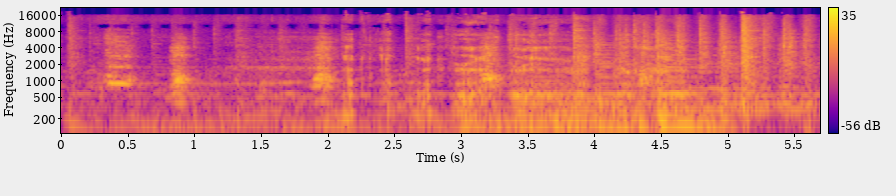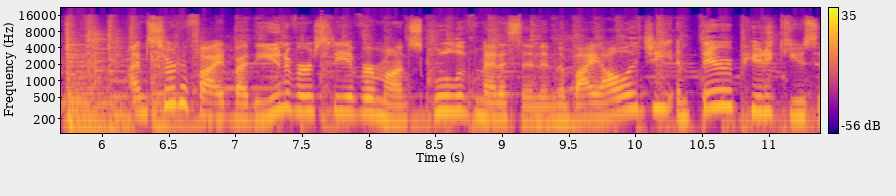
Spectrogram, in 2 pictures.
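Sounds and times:
hens clucking: 0:00.3 - 0:05.7
giant old pig grunting and snorting on a rescue farm: 0:01.0 - 0:05.6
speech: 0:06.3 - 0:11.3.

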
